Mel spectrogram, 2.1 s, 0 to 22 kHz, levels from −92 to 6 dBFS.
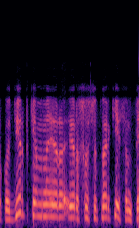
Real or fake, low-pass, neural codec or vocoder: real; 7.2 kHz; none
